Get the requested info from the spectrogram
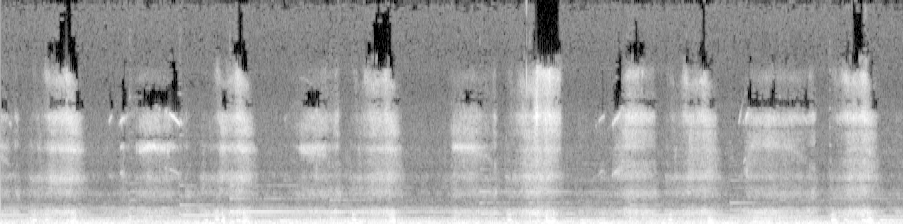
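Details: Sleeping newborn baby boy, snoring-like noisy breathing the parent asks is normal: repeated soft, whistling, snuffly breaths about every second over background music.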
